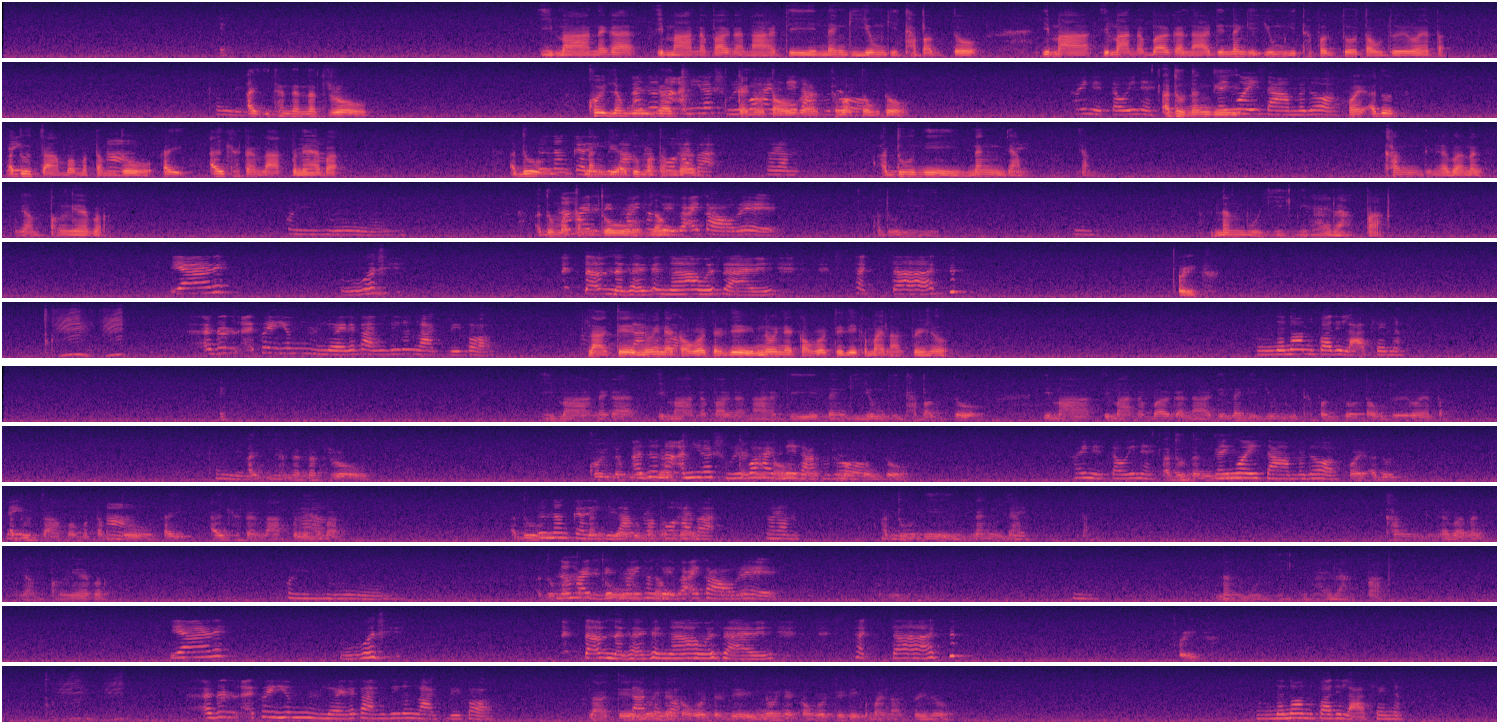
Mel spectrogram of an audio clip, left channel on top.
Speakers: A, on the right; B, on the left.
A: ꯀ
B: ꯏꯃꯥꯅꯒ ꯏꯃꯥꯟꯅꯕꯒ ꯂꯥꯔꯗꯤ ꯅꯪꯒꯤ ꯌꯨꯝꯒꯤ ꯊꯕꯛꯇꯣ ꯃꯥ ꯏꯃꯥꯟꯅꯕꯒ ꯂꯥꯔꯗꯤ ꯅꯪꯒꯤ ꯌꯨꯝꯒꯤ ꯊꯕꯛꯇꯣ ꯇꯧꯗꯣꯏꯔꯣꯏꯕ
A: ꯈꯪꯗꯦꯅ
B: ꯑꯩ
A: ꯑꯩꯅ
B: ꯏꯊꯟꯗ ꯅꯠꯇ꯭ꯔꯣ ꯑꯩꯈꯣꯏ ꯂꯝꯒꯣꯏꯒ
A: ꯑꯗꯣ ꯅꯪ ꯑꯅꯤꯔꯛ ꯁꯨꯔꯦꯀꯣ
B: ꯀꯩꯅꯣ
A: ꯍꯥꯏꯕꯅꯦ
B: ꯇꯧꯔꯒ
A: ꯂꯥꯛꯄꯗꯣ
B: ꯊꯕꯛ ꯇꯧꯕꯗꯣ
A: ꯐꯩꯅꯦ ꯇꯧꯏꯅꯦ
B: ꯑꯗꯨ ꯅꯪꯗꯤ
A: ꯂꯩꯉꯣꯏ ꯆꯥꯝꯕꯗꯣ
B: ꯍꯣꯏ ꯑꯗꯨ
A: ꯂꯩ
B: ꯑꯗꯨ ꯆꯥꯝꯕ ꯃꯇꯝꯗꯣ
A: ꯑꯥ
B: ꯑꯩ ꯑꯩ ꯈꯛꯇꯪ ꯂꯥꯛꯄꯅꯦ
A: ꯑꯥ
B: ꯍꯥꯏꯕ ꯑꯗꯨ
A: ꯅꯪ ꯀꯔꯤꯒꯤ
B: ꯅꯪꯗꯤ
A: ꯂꯥꯛꯄ꯭ꯔꯥ
B: ꯑꯗꯨ ꯃꯇꯝꯗ
A: ꯀꯣ ꯍꯥꯏꯕ ꯃꯔꯝ
B: ꯑꯗꯨꯅꯤ
A: ꯎꯝ
B: ꯅꯪ
A: ꯀꯔꯤ
B: ꯌꯥꯝ ꯌꯥꯝ ꯈꯪꯗꯦ ꯍꯥꯏꯕ ꯅꯪ ꯌꯥꯝ ꯄꯪꯉꯦ ꯍꯥꯏꯕ
A: ꯀꯩꯅꯩꯅ
B: ꯑꯗꯨ
A: ꯅꯪ
B: ꯃꯇꯝꯗꯣ
A: ꯍꯥꯏꯗꯨꯗꯤ ꯀꯃꯥꯏꯅ ꯈꯪꯗꯩꯕ
B: ꯅꯪ
A: ꯑꯩ ꯀꯥꯎꯍꯥꯎꯔꯦ
B: ꯑꯗꯨꯅꯤ
A: ꯑꯥ
B: ꯅꯪꯕꯨ ꯌꯦꯡꯅꯤꯡꯉꯥꯏ ꯂꯥꯛꯄ
A: ꯌꯥꯔ ꯍꯗꯤ ꯇꯞꯅ ꯈꯔ ꯈꯔ ꯉꯥꯎꯉ ꯁꯥꯔꯦ ꯁꯇꯥꯔ
B: ꯑꯣꯏꯔꯤ ꯎꯝ
A: ꯑꯗꯨ ꯑꯩꯈꯣꯏ ꯌꯨꯝ ꯂꯣꯏꯔꯀꯥꯟꯗꯗꯤ ꯅꯪ ꯂꯥꯛꯇ꯭ꯔꯤꯀꯣ
B: ꯂꯥꯛꯇꯦ
A: ꯂꯥꯛꯈ꯭ꯔꯕꯣ
B: ꯅꯣꯏꯅ ꯀꯧꯔꯛꯇ꯭ꯔꯗꯤ ꯅꯣꯏꯅ ꯀꯧꯔꯛꯇ꯭ꯔꯗꯤ ꯀꯃꯥꯏ ꯂꯥꯛꯇꯣꯏꯅꯣ
A: ꯅꯅꯥꯎ ꯅꯨꯄꯥꯗꯤ ꯂꯥꯛꯈ꯭ꯔꯦꯅ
